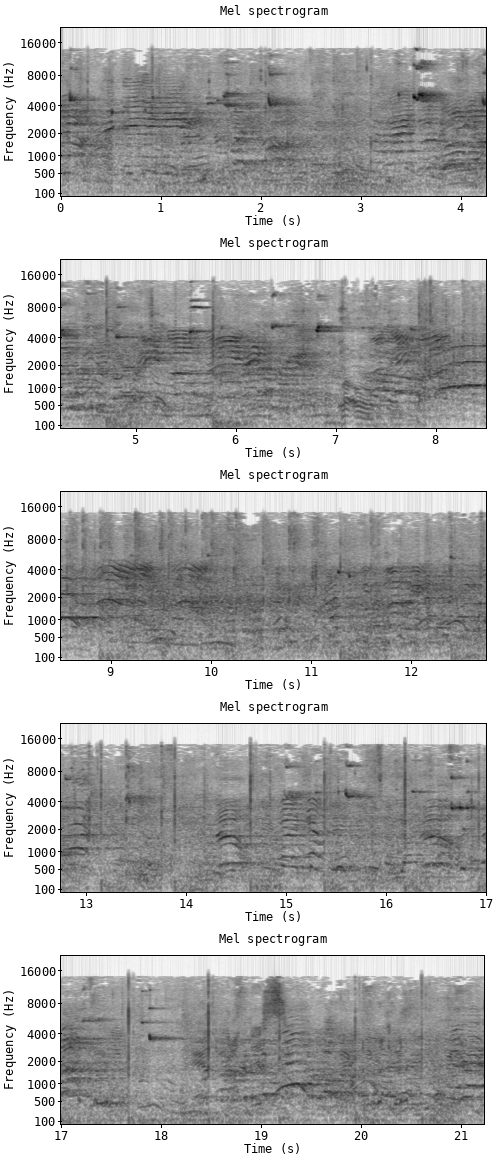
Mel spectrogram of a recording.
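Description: Basketball being dribbled and bounced on a hardwood gym floor, under the overlapping voices of players and spectators echoing in a large gymnasium.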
